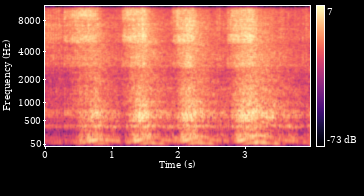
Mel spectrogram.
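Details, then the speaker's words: 1963 Austin Healey Sprite, cold, after SU carb cleaning and exhaust leak work, before enrichment tuning: idle rises and falls about once a second but catches cleanly and runs much steadier than before. "Already sounds a lot better. Have to get just a little bit of heat in the motor, and then I can start tweaking on enrichment."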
